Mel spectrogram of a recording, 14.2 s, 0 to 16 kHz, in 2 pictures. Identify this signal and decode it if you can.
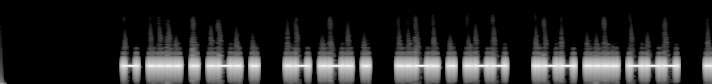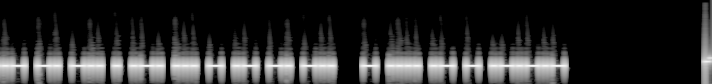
Morse code, heard as a keyed tone, about 28 wpm, 700 Hz. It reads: THERE ARE FEW WHO UNDERSTAND THAT.
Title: Sentences from Top 1000 Words - Review Part 1 - 28wpm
